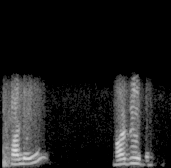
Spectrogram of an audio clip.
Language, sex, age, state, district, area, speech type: Nepali, female, 30-45, West Bengal, Jalpaiguri, rural, conversation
